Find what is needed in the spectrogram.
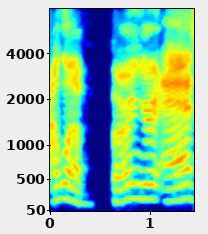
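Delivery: put-on overconfident voice. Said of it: "he said it with so much confidence".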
